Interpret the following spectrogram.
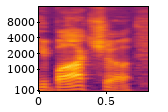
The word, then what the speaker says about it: Hibakusha: For those of you who don't know, it's spelled like Habakusha, and you might as well say Habakusha because that's the only way Americans are going to remember it. When you say Hibakusha, they're not going to be able to look it up because they won't be able to spell it.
